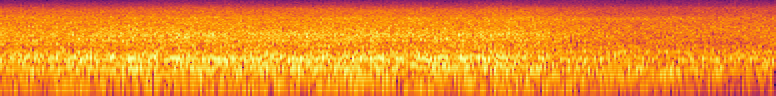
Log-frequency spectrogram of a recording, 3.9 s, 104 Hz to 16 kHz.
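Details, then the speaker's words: Vulcan WCP-350 washer compactor control panel during factory testing, microphone close inside the panel: thermostat-controlled cooling fan manually switched on runs with a steady even airy rush, no rattle, ticking or whine; normal fan operation. "Going to manually trip your fan on. Move you in closer, hopefully so you can hear that the fan is running. Fan is running."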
